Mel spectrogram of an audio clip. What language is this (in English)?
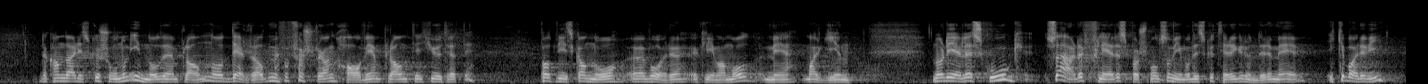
Norwegian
